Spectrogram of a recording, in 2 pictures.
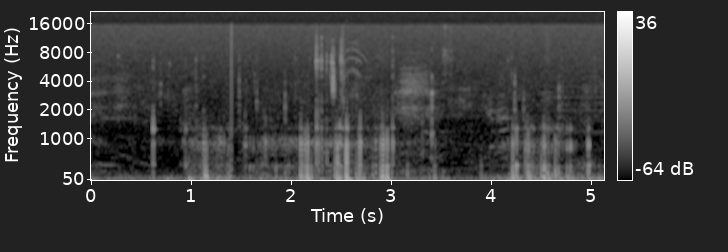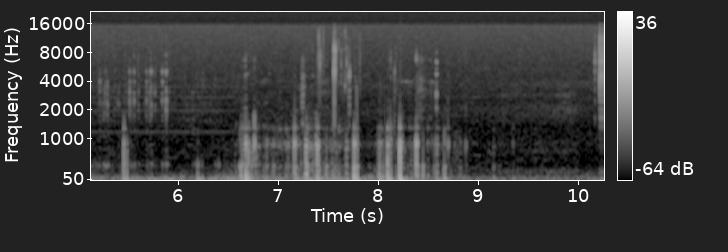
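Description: Irregular low rumbles and bumps on the camera's microphone, coming in clusters, the kind made by wind buffeting or handling of the camera.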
